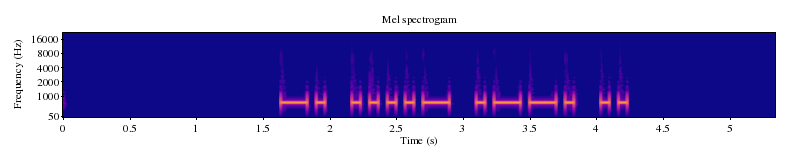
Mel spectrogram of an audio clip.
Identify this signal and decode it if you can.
Morse code, heard as a keyed tone, about 19 wpm, 700 Hz. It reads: N4PI
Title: Speed Racing - USA 1x2 Call Signs 15wpm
